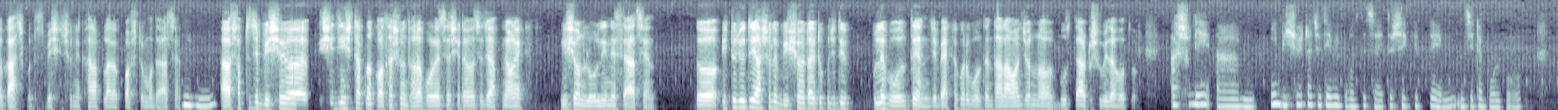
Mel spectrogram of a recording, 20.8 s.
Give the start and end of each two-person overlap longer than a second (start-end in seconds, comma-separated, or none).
none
